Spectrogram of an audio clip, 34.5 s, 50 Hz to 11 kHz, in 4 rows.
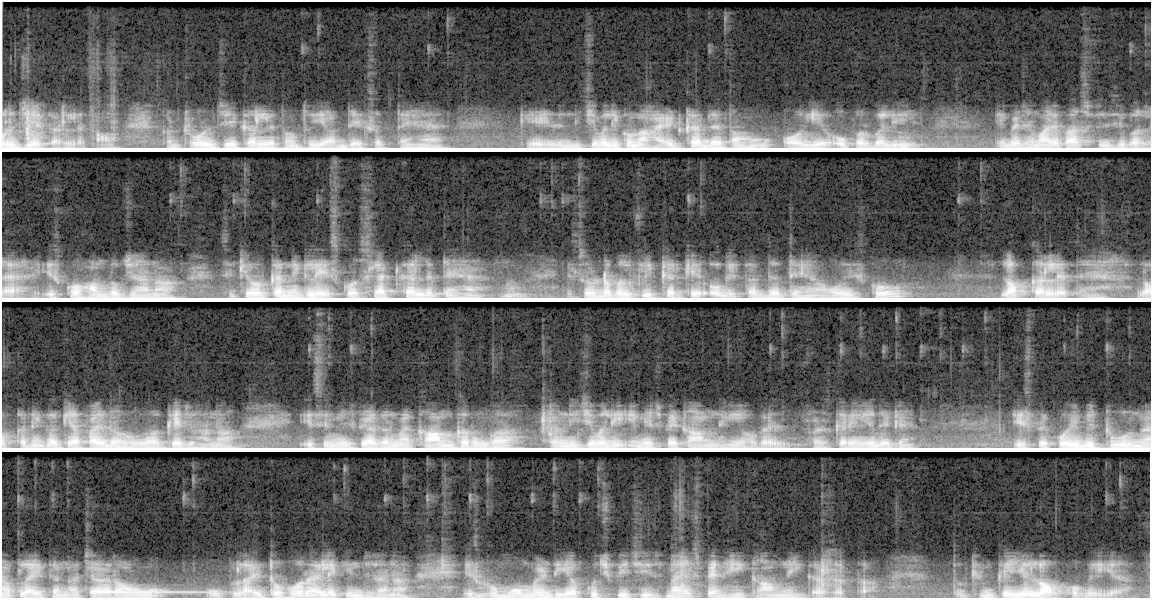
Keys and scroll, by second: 21.5 ctrl+z.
